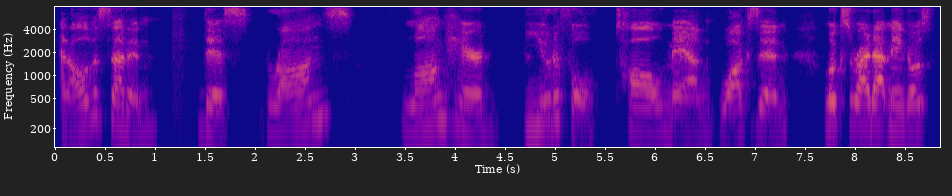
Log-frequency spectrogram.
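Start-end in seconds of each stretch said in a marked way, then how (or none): none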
